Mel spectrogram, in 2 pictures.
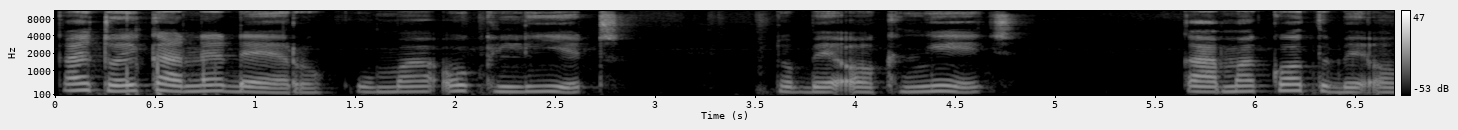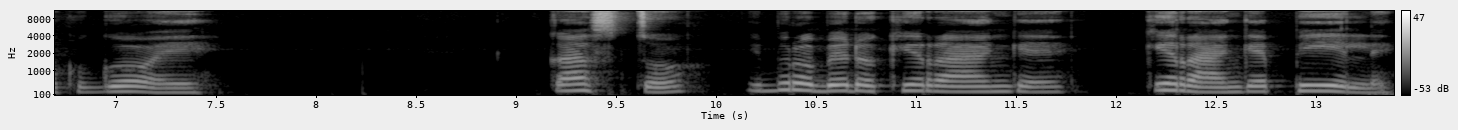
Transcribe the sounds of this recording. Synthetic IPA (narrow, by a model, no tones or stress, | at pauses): katɔɪkanɛdɛɾɔkumaʔoklijet | tɔbeʔɔkŋɪt͡ʃ | kamakɔt̪bɛʔɔkɡɔɛ | kastɔ | ɪbɾobedo | kɪɾaŋɡɛpɪlɛ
